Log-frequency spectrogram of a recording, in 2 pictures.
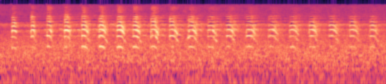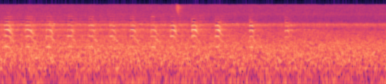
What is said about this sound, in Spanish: Y bueno, pues hay como una cama pareja de bichos y unos esporádicos ahí, todavía no hay muchas aves cantando.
